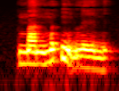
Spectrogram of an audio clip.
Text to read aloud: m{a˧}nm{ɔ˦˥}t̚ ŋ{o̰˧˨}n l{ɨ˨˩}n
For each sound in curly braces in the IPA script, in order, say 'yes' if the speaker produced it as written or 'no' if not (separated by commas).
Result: yes, no, no, no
